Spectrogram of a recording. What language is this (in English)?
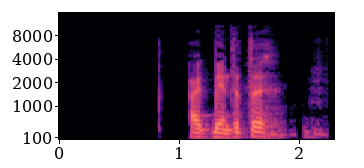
Nawdm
